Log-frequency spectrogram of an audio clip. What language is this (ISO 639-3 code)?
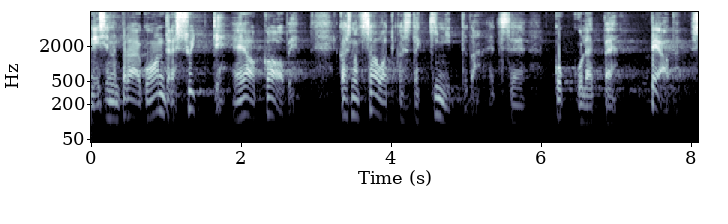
est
